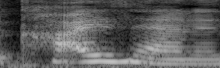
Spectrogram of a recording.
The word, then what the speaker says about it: kaizen: So Kaizen is pronounced kaizen, a Japanese word constructed from two idioraphs.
